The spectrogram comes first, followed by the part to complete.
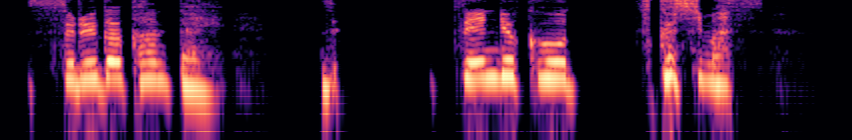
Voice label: warcry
